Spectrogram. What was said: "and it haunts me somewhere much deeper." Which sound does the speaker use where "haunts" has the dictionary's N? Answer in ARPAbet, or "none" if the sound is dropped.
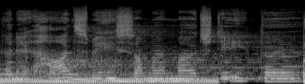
none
